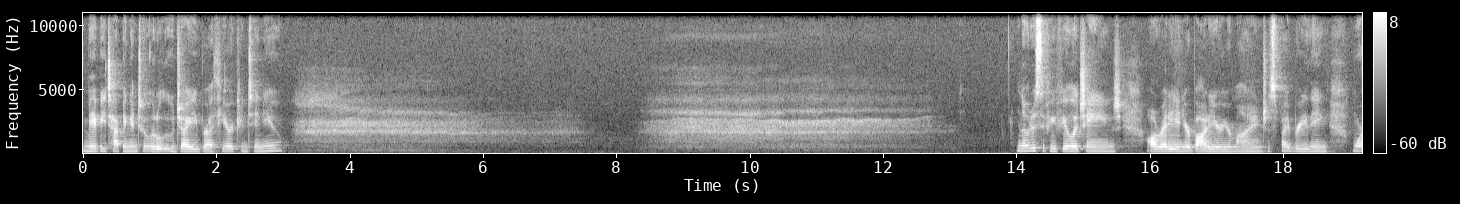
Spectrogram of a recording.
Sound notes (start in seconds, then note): 3.1 breathes deeply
